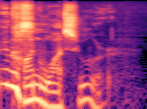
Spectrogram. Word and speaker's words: connoisseur: She says, my question though, to cocktail connoisseur, are, should I say connoisseur or connoisseur? – I was just going to say, as an aside, did you hear how he pronounced that? Connoisseur. – Yes. – I believe it's connoisseur, but I think it is connoisseur.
